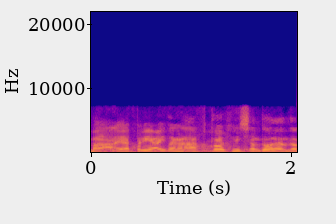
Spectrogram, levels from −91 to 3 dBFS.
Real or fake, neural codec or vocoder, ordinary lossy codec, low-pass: fake; codec, 16 kHz, 2 kbps, FreqCodec, smaller model; none; 7.2 kHz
